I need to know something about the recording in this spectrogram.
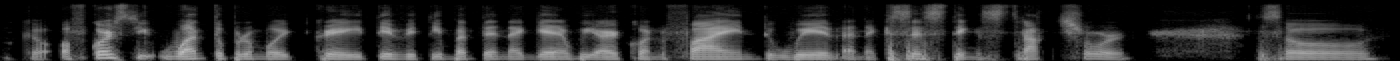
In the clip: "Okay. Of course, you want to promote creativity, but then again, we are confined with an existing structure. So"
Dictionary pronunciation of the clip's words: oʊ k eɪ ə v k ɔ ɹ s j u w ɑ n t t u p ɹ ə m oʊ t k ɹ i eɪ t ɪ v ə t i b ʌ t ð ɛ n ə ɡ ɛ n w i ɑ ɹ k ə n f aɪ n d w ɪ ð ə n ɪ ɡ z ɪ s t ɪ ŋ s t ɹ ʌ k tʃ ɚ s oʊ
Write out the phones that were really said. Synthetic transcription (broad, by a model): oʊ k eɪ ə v k ɔ ɹ s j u w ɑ n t t u p ɹ ə m oʊ t k ɹ i eɪ t ɪ v ə t i b ʌ t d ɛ n ə ɡ ɛ n w i ɑ ɹ k ə n f aɪ n d w ɪ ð ə n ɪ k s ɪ s t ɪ ŋ s t ɹ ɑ k tʃ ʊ s oʊ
